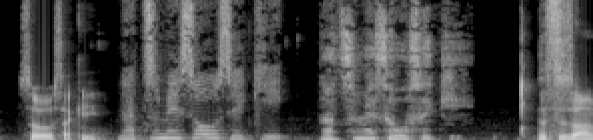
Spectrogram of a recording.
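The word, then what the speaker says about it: 夏目漱石: So it's not Sosuke, it's Souseki.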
